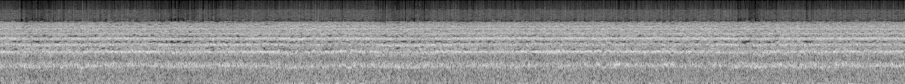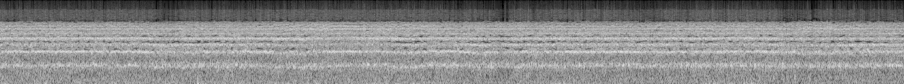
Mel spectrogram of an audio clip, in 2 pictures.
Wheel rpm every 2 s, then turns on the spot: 230, 220, 230, 230, 230, 230, 220, 230, 230.
none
